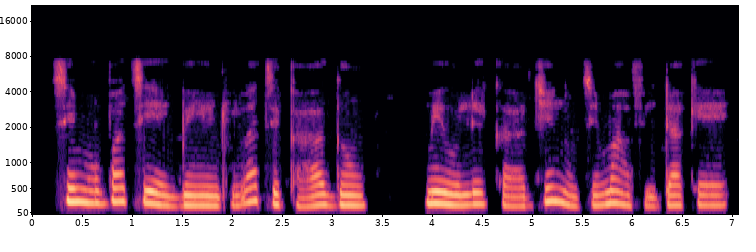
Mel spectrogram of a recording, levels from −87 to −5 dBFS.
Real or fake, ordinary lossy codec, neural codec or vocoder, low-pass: real; none; none; none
